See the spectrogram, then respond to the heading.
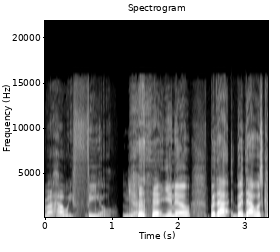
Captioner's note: chuckles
